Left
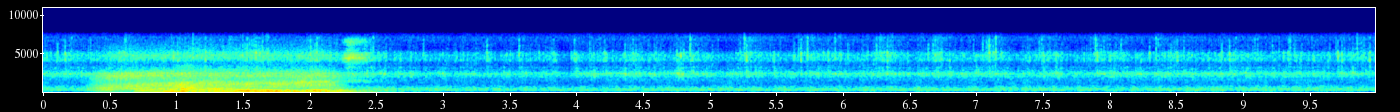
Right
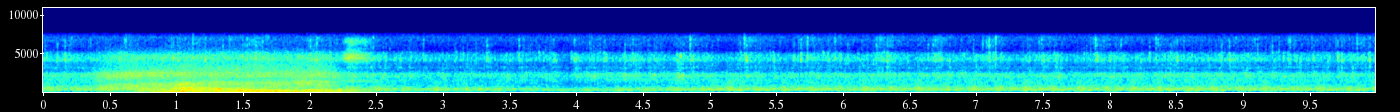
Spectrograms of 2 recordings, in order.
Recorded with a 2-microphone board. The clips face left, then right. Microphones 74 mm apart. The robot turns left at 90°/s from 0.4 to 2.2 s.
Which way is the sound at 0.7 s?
70° left.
